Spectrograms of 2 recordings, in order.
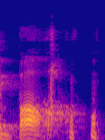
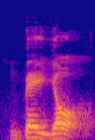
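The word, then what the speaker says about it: Baal: pronunciation it's it's actually bayol does that make sense it's like two syllables bail bail okay okay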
